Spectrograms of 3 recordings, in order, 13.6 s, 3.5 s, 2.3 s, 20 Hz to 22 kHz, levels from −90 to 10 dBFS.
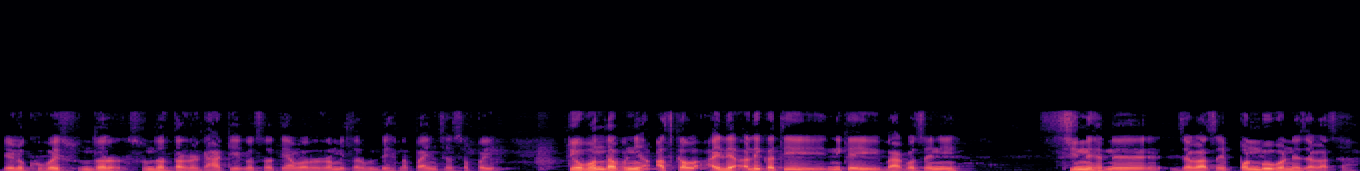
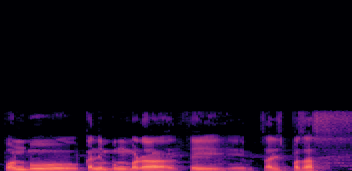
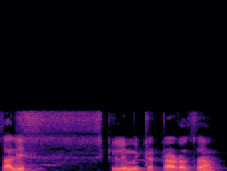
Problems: none marked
